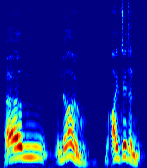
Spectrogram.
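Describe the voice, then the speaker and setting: Audiobook role: charming, evasive young man with an irritable edge male narrator acting, lively pitch. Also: extremely slow, full character voice. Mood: casual, charming. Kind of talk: audiobook character dialogue.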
